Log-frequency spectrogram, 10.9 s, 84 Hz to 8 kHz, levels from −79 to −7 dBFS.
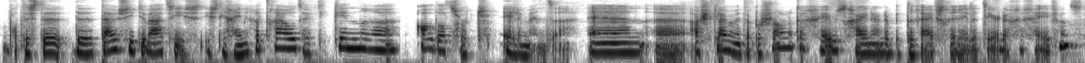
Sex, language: female, Dutch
